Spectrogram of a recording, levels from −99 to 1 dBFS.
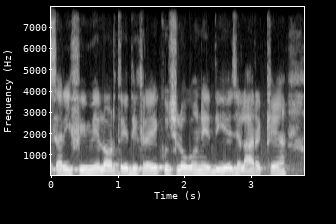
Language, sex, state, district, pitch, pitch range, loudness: Hindi, male, Uttar Pradesh, Lucknow, 135 Hz, 125-145 Hz, -11 LUFS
